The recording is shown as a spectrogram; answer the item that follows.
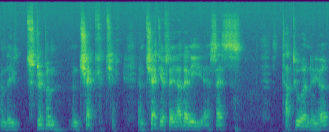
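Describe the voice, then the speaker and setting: This man has an English accent and a fairly low voice, talking at a fairly slow pace with fairly even intonation. He leaves long, frequent pauses, and background noise is noticeable. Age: 90s. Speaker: army veteran. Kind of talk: interview. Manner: halting.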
